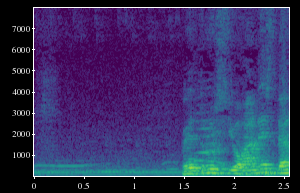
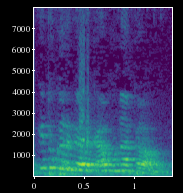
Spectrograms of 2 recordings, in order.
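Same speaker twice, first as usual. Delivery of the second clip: mock scolding. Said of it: "Saya bilang".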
